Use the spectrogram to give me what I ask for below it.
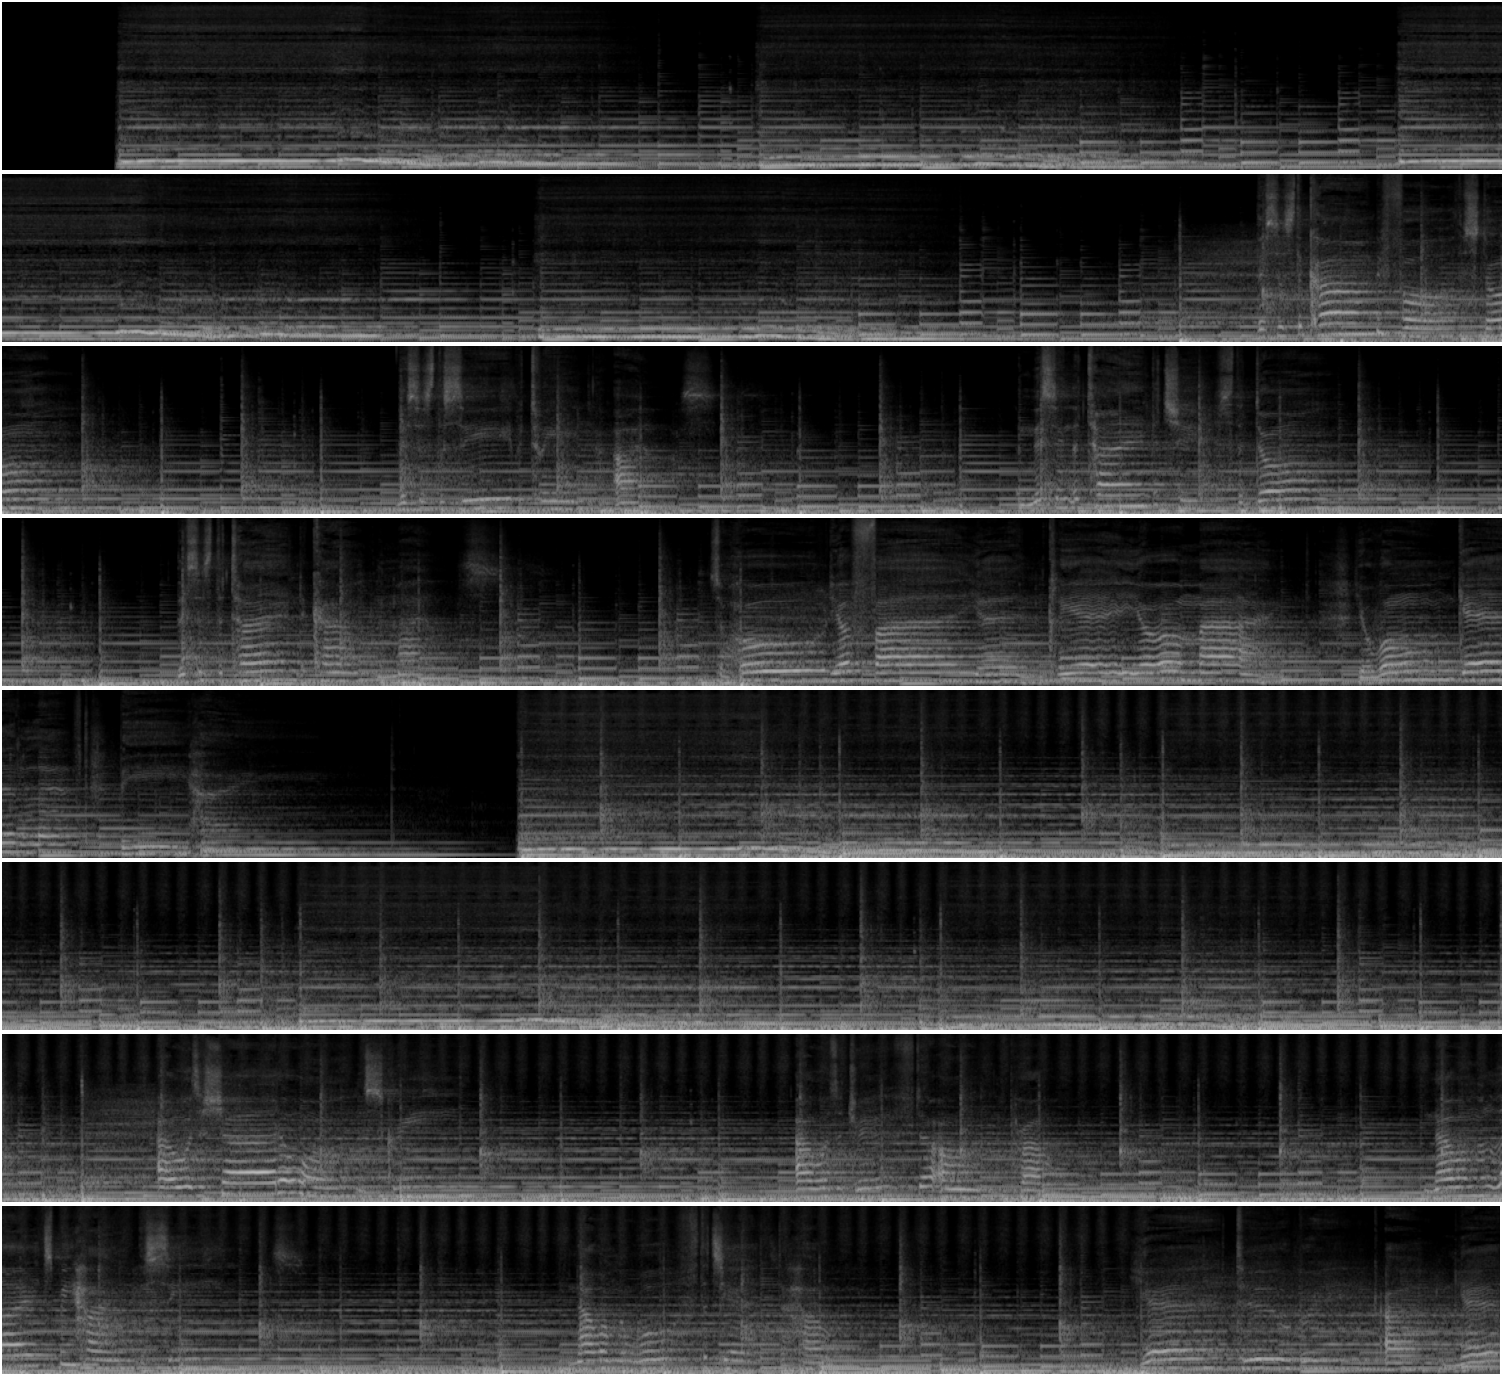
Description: singer-songwriter
haunting soundscapes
